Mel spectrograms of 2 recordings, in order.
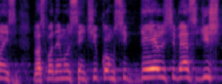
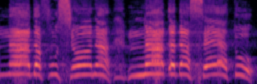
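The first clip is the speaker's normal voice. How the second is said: shouted resolve; 6 semitones higher, 6 dB louder than usual. Acted. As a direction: voice the sinner who has had enough. Repentant person voiced, shouting. (grito de decisão do arrependido)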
